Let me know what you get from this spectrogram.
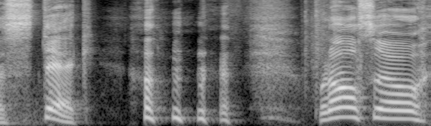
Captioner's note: laughs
